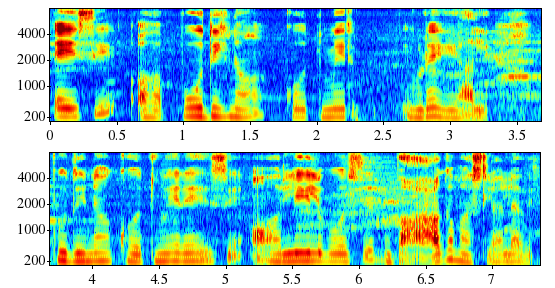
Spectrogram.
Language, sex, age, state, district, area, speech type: Telugu, female, 18-30, Telangana, Hyderabad, urban, spontaneous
